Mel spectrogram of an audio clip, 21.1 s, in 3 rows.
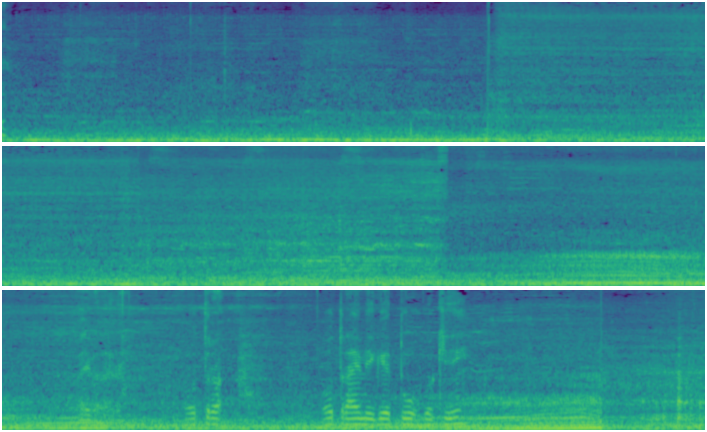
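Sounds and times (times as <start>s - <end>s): car engine low rumble: 0.0s - 21.0s
hiss: 4.9s - 8.4s.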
